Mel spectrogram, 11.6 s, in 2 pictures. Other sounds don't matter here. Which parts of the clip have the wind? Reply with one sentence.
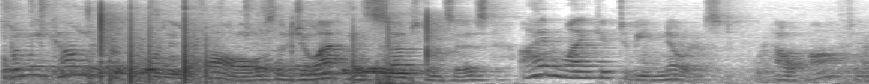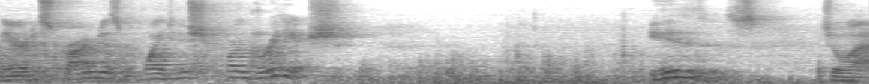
You can hear the wind from 4.0 to 11.5 s.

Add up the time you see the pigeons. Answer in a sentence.
You can hear the pigeons for 3 seconds altogether.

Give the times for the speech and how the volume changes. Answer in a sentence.
You can hear the speech from 0.0 to 8.1 s, getting quieter; and briefly from 10.1 to 11.5 s.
